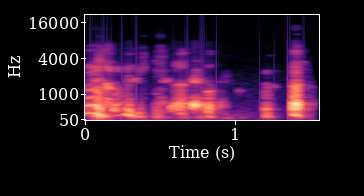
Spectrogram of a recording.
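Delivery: giggling let me go; laughing. Real, not acted. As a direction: let the laugh carry the words. Laughing at his own answer.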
